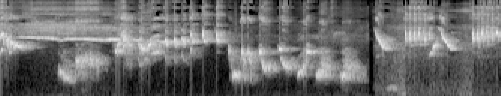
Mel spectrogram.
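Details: White-rumped shama in full song, used to provoke other shamas into answering: rich, varied phrases of whistles and rapid buzzy notes, sweeping between low fluting tones and high sharp chips, delivered almost without pause.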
